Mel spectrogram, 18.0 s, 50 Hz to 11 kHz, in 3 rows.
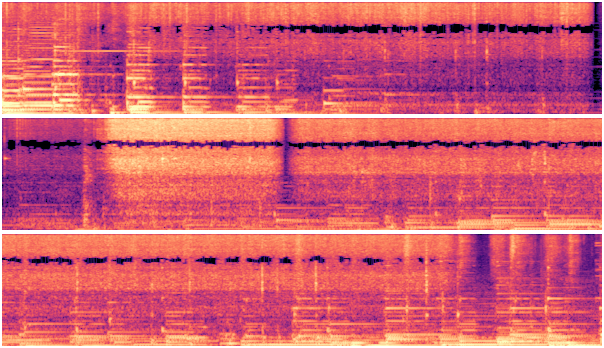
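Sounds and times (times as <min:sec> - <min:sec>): food sizzling in a frying pan: 0:00.0 - 0:06.0, 0:06.9 - 0:16.6
spatula stirring in a pan: 0:08.9 - 0:16.5.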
